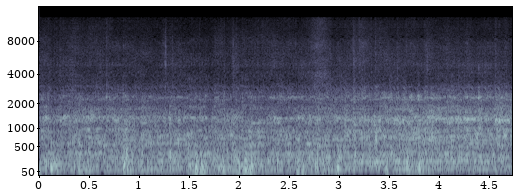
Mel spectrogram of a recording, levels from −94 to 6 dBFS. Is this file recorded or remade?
remade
